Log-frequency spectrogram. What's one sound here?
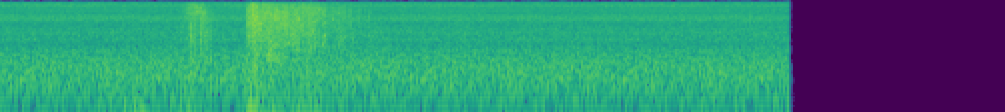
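A cartoon bicycle crashes with squelching game sound effects.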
